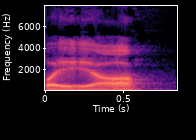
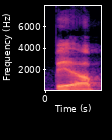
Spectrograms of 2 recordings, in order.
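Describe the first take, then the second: First: The first syllable has an 'a-i' vowel sequence. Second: The first syllable has only an 'i' vowel. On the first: The speaker calls it right. "ਇਸ ਕਰਕੇ ਉਚਾਰਨ ਕਰਨਾ ਹੈ ਭਇਆ" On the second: The speaker calls it wrong. "ਭਿਆ ਭਿਆ ਪੜ੍ਹ ਜਾਂਦੇ ਨੇ ... ਜੋ ਉਚਾਰਨ ਸਹੀ ਨਹੀਂ ਹੈ"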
